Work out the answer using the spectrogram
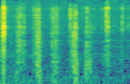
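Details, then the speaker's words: Speaker from an old Crosley radio being overhauled, removed from frame and cone pushed by hand: scratchy, uneven rasping bursts as the voice coil rubs inside the magnet core; speaker judged ruined, replacement sought. "That is the sound of basically the coil rubbing up inside the core."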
